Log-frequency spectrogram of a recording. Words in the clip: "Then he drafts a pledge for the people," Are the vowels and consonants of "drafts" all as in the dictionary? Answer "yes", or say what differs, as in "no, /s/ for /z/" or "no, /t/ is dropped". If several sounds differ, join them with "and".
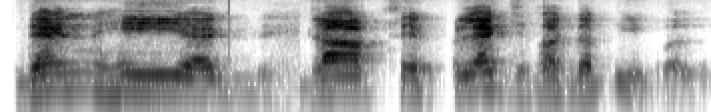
no, /p/ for /f/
